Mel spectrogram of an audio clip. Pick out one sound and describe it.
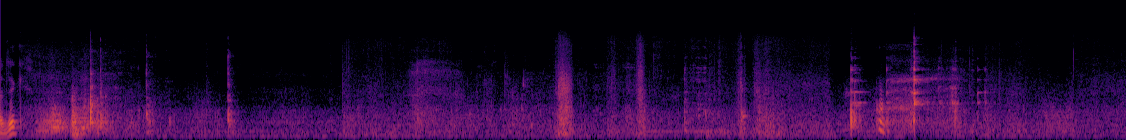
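Water bubbles and splashes in a boiling pot.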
